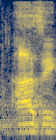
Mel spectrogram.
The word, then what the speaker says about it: Ozzy: Al, I'm Ozzy. Rhymes with. Ozzy. Yeah, most people like that.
